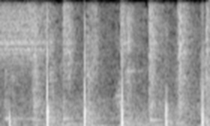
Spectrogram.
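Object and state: Baked-through bread loaf (hollow).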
